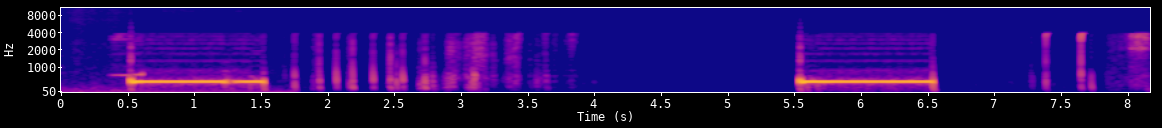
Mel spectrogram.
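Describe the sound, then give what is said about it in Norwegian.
A telephone ringback tone sounds twice as a call is placed to an anonymous source, each a steady one-second beep separated by a long pause, with faint clicks and ticks on the line in between and no one speaking. “Jeg ringte en anonym kilde.”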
